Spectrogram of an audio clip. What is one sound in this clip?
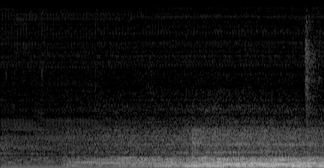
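Music plays through loudspeakers in a large hall, fading in and growing louder.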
